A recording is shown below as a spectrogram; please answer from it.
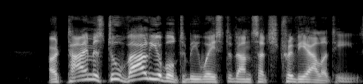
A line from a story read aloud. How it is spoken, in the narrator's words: he shouted at Chamberlain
